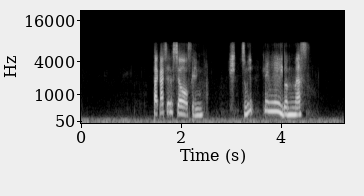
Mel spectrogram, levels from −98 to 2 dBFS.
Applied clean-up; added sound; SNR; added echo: neural diffusion model UNIVERSE++.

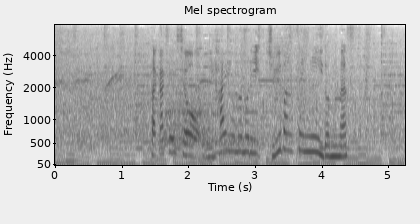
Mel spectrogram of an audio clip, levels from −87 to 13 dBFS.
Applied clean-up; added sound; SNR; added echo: none; Animal; 12 dB; none.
